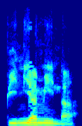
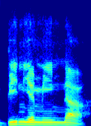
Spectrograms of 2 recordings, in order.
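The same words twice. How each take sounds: First: The stress falls before the last syllable. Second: The stress falls on the last syllable. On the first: This is the everyday pronunciation. "Normally, when we're in Israel, ... we say it like that" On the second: This is how train announcements say it. "put the emphasis on that last syllable"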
